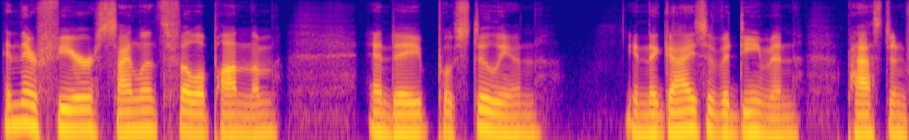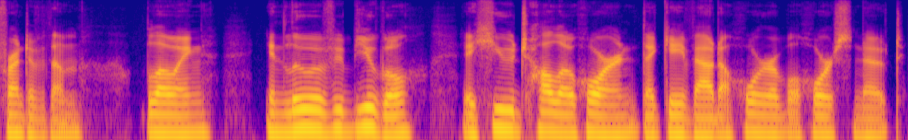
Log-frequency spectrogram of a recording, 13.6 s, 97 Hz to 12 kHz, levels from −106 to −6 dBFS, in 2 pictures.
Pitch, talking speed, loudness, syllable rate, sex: 120 Hz, 165 wpm, -22 LUFS, 4.8 syllables/s, male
